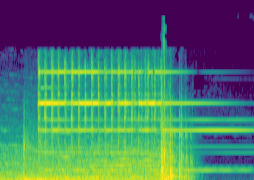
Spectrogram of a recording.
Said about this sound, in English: Lucy snapped up the phone the second it rang. She held the receiver an inch from her face so Desi could listen too.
